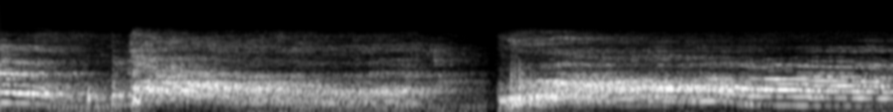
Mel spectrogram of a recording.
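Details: Lynx giving harsh, breathy growls with a faint tonal edge, two long sustained bursts split by a short pause, rough and throaty throughout.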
